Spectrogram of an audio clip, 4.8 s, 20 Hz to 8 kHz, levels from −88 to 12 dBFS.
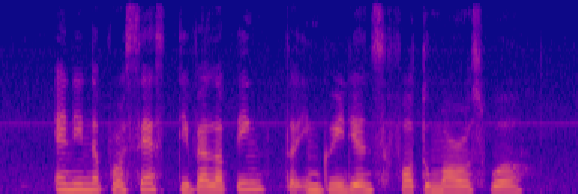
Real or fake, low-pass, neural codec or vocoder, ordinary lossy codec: real; none; none; none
